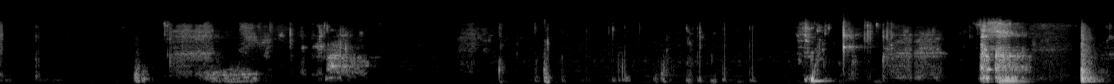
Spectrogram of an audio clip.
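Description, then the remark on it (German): Sipping and swallowing of water, with soft gulps, wet mouth clicks and a couple of rougher throat-clearing bursts near the end, set against near silence. “Ich habe gerade irgendwie, ich muss gerade mal einen Schluck Wasser trinken.”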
